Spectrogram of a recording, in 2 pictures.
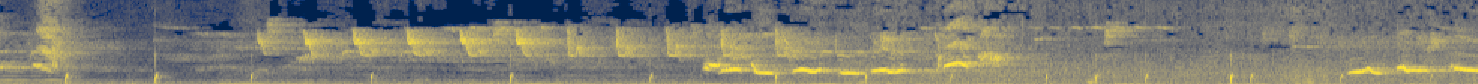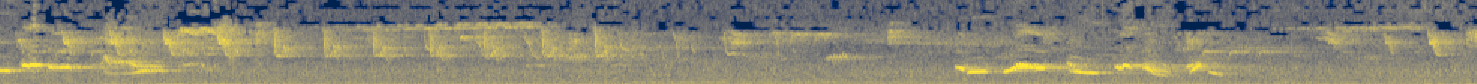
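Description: Birdsong: a fast, steady series of short high chirps, with bursts of descending whistled calls recurring every few seconds.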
